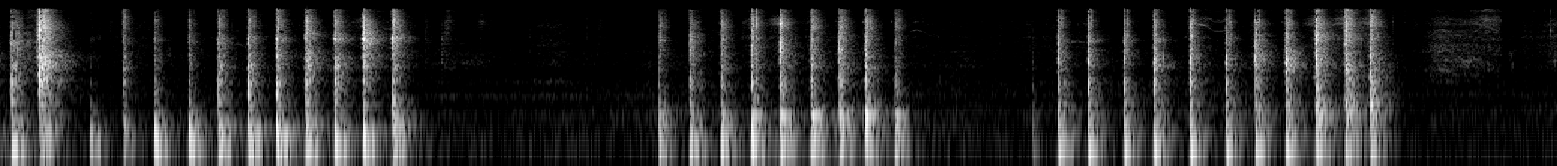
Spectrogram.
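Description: A hammer tapping small screw anchors into drilled-out screw holes around a cargo trailer window frame: three runs of quick, light knocks at about five a second, with short pauses between runs.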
